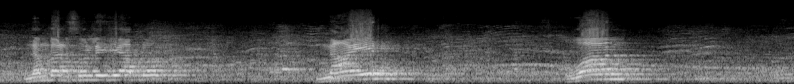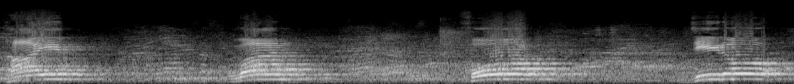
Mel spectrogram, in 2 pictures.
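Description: A middle-aged man speaks forcefully into a microphone, his voice loud through a loudspeaker in an echoing room.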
